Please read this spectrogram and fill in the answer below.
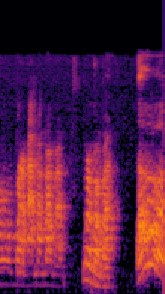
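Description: A man's voice making wordless, animal-like creature noises for a plush puppet, in three short wavering bursts broken by two brief pauses.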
